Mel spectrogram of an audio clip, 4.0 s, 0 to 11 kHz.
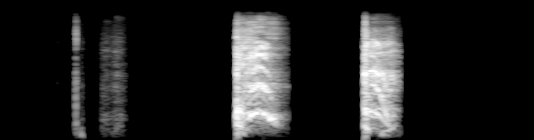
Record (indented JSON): {
  "cough_length": "4.0 s",
  "cough_amplitude": 28512,
  "cough_signal_mean_std_ratio": 0.28,
  "survey_phase": "beta (2021-08-13 to 2022-03-07)",
  "age": "18-44",
  "gender": "Male",
  "wearing_mask": "No",
  "symptom_shortness_of_breath": true,
  "symptom_fatigue": true,
  "symptom_headache": true,
  "symptom_other": true,
  "symptom_onset": "12 days",
  "smoker_status": "Ex-smoker",
  "respiratory_condition_asthma": true,
  "respiratory_condition_other": false,
  "recruitment_source": "REACT",
  "submission_delay": "0 days",
  "covid_test_result": "Negative",
  "covid_test_method": "RT-qPCR",
  "influenza_a_test_result": "Negative",
  "influenza_b_test_result": "Negative"
}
